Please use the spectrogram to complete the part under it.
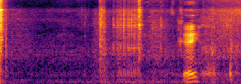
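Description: A plastic switch clicks.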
